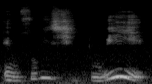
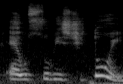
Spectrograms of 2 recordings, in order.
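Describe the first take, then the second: First: The stress is on the final i. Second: The stress is not on the final i. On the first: It is the past tense. The speaker calls it right. "acentuar a letra I para dar força" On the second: It is the present tense for you. The speaker calls it wrong. "Que não se pronuncie eu substitui"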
